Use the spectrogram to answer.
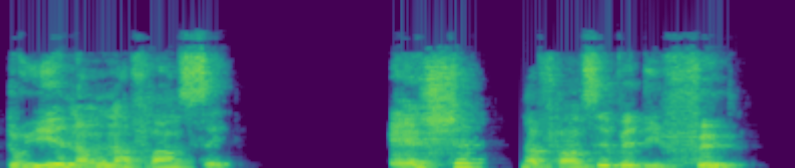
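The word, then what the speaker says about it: אש: Aleph na Shin eza prononcé Esh.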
